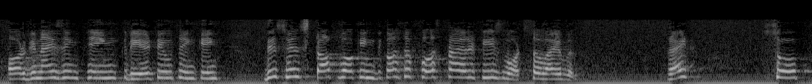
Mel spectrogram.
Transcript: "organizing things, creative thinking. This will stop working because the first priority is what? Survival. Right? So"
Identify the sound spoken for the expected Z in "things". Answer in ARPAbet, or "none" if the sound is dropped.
none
